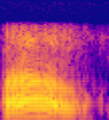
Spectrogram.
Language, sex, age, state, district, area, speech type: Bodo, male, 18-30, Assam, Kokrajhar, rural, conversation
